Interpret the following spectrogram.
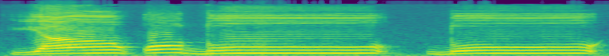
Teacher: قاف بھی پر موٹا آ رہا ہے, ضاد بھی پر موٹا ہے, ضاد کو لمبا بھی کریں گے حروف مستعلیہ میں سے ہے, اور واو مدہ بھی ہو رہا ہے.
